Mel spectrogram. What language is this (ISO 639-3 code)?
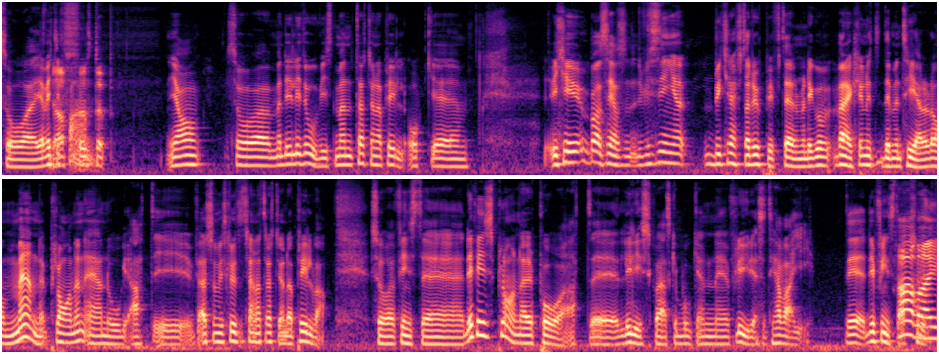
swe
